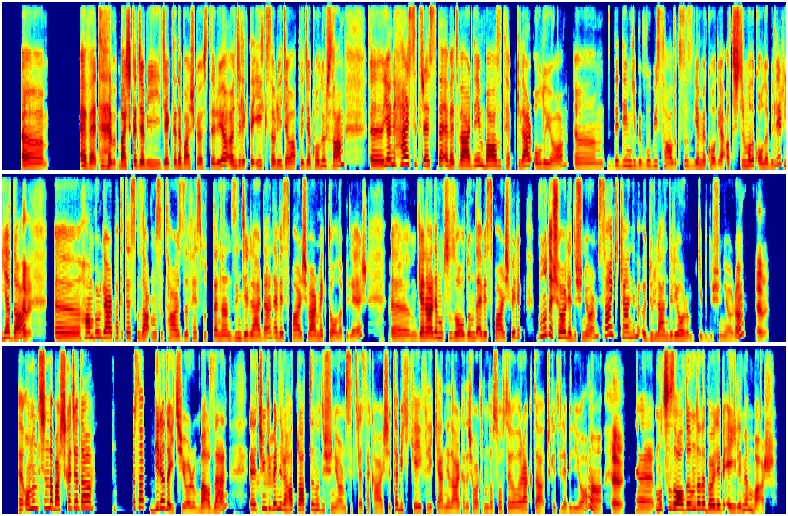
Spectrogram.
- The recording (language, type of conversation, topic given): Turkish, advice, Stresle başa çıkarken sağlıksız alışkanlıklara neden yöneliyorum?
- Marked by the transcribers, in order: chuckle; tapping; other background noise; throat clearing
